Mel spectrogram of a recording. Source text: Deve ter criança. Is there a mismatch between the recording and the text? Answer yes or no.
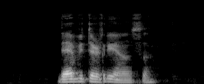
no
